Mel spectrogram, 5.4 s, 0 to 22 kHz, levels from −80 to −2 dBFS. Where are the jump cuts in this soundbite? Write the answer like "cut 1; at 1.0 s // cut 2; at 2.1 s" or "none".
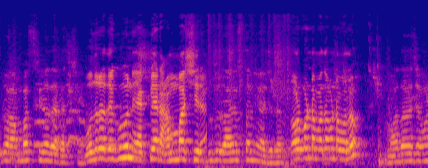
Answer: cut 1; at 2.5 s // cut 2; at 3.6 s

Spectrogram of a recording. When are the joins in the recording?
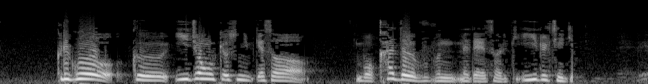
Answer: cut 1; at 2.2 s

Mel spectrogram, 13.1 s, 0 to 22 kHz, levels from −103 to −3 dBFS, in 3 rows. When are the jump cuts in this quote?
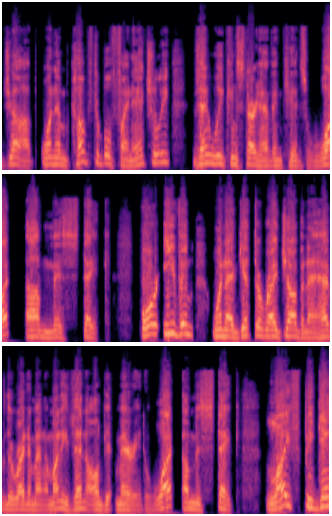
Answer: none

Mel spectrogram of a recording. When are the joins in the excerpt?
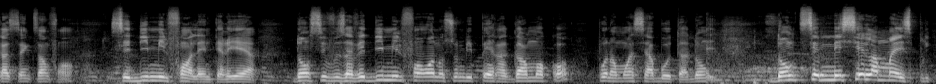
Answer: cut 1; at 7.1 s

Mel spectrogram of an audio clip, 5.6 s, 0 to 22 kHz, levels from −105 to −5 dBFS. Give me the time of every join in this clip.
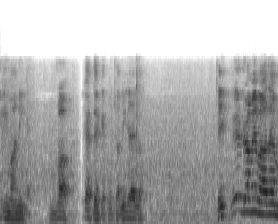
cut 1; at 1.7 s // cut 2; at 4.8 s

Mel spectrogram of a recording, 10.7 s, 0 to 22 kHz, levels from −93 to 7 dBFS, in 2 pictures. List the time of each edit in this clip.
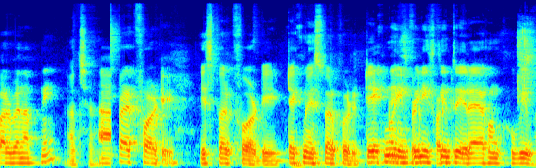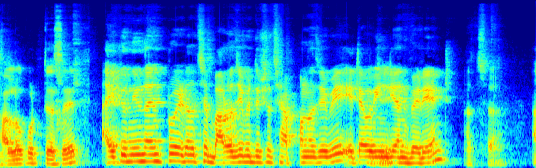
cut 1; at 1.1 s // cut 2; at 6.3 s

